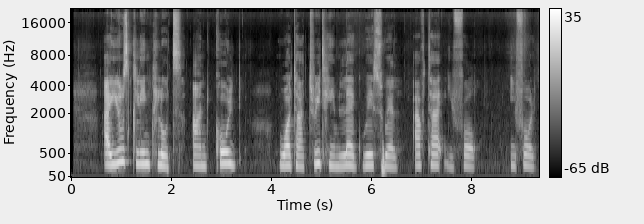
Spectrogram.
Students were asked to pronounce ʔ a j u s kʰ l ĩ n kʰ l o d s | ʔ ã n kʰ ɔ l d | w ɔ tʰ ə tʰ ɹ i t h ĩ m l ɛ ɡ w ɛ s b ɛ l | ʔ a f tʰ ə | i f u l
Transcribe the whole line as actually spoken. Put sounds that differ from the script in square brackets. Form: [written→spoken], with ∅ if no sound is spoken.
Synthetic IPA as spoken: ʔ a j u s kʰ l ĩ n kʰ l o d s | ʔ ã n kʰ [ɔ→o] l d | w ɔ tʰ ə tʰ ɹ i t h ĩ m l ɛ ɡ w [ɛ→e] s [b→w] ɛ l | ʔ a f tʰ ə | i f [u→ɔ] l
